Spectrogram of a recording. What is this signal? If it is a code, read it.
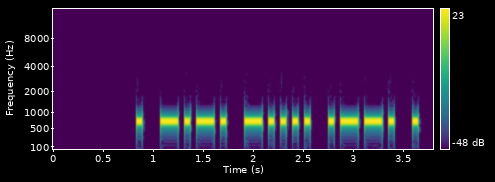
Morse code, heard as a keyed tone, about 20 wpm, 700 Hz. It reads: EC6PE
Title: DXCC-100 Call Signs - 5 Characters - 20wpm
